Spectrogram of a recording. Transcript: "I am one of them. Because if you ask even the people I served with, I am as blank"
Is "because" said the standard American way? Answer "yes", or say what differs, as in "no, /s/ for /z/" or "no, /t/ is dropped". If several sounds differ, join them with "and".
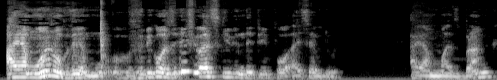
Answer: yes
